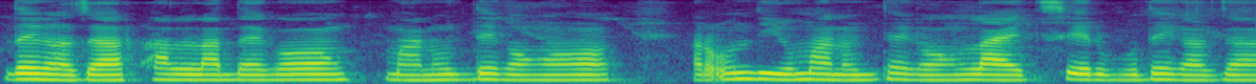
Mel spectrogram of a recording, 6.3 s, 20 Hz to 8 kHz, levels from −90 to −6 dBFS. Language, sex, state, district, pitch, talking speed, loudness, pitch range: Chakma, female, Tripura, Dhalai, 185 Hz, 135 wpm, -16 LUFS, 180-195 Hz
